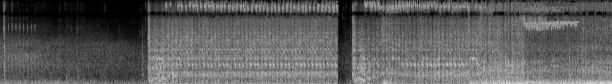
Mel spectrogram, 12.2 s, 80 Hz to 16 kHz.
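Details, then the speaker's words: 1984 Corvette C4 V8 with a Holley 1460 carburetor, cold, choke on, while setting ignition timing at zero: runs with an uneven, choppy beat about three per second; running rough. "You guys can't really see down there, but sounds like it's running like crap."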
